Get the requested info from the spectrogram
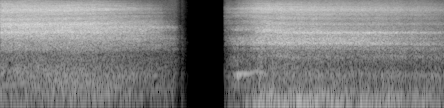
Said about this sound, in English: That's all through my nose. And what happens is that when I take that big breath in, usually it's even slower and it's a little more obvious.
